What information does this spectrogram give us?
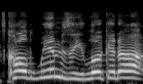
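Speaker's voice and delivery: loud, high comeback. Retelling the reply he shot back loudly at someone: retelling a loud retort. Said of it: "And so loud back".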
